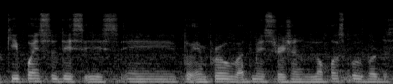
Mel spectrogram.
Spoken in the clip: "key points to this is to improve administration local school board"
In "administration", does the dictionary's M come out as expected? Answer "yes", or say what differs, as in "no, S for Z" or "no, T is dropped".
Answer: yes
